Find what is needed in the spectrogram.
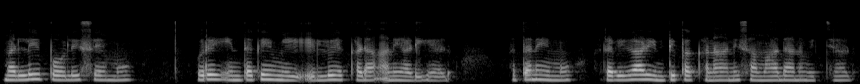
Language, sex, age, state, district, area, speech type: Telugu, female, 18-30, Andhra Pradesh, Nandyal, urban, spontaneous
